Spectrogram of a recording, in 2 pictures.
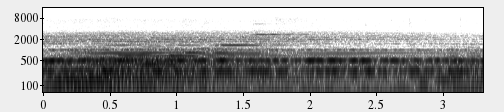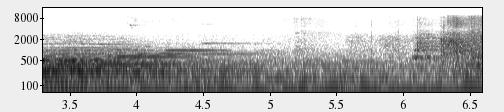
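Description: A large choir sings in a hall, its last chord ringing out.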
